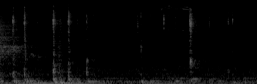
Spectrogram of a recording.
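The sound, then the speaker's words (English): Typing on a computer keyboard: many quick, faint key clicks in an irregular rhythm, with brief pauses between bursts. “Look, I typed in Cavassier.”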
